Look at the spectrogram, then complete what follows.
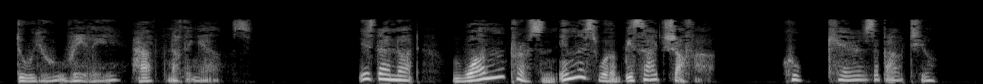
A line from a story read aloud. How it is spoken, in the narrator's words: barely even a thought, but it whispers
